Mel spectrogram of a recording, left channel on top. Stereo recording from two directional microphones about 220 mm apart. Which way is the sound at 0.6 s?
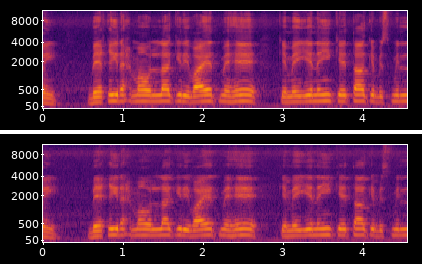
50° left (ahead or behind).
